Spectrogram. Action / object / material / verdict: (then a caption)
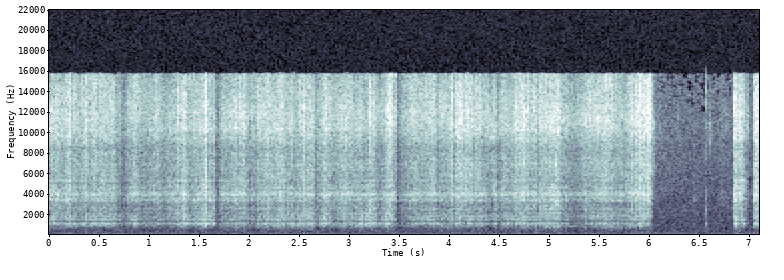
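scrape / carved painted wooden mask / wood / none. A bristle brush rubs into the carvings of an antique red and gold carved, painted wooden mask, making a steady, bright, scratchy rustle with a faint tonal band near 1.1 kHz. The brushing continues for about six seconds, then drops to near silence before one last short stroke.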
